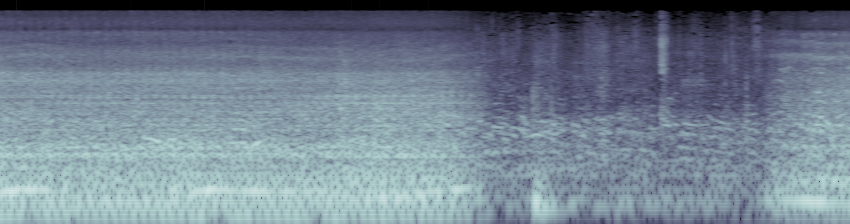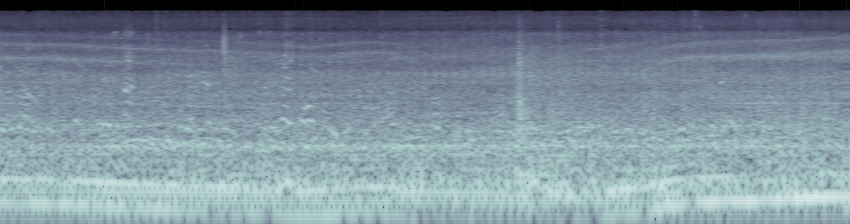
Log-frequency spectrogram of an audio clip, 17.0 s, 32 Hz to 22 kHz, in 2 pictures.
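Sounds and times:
diesel machinery engine hum: 0.0 - 5.0, 7.7 - 17.0
people talking: 0.0 - 17.0.

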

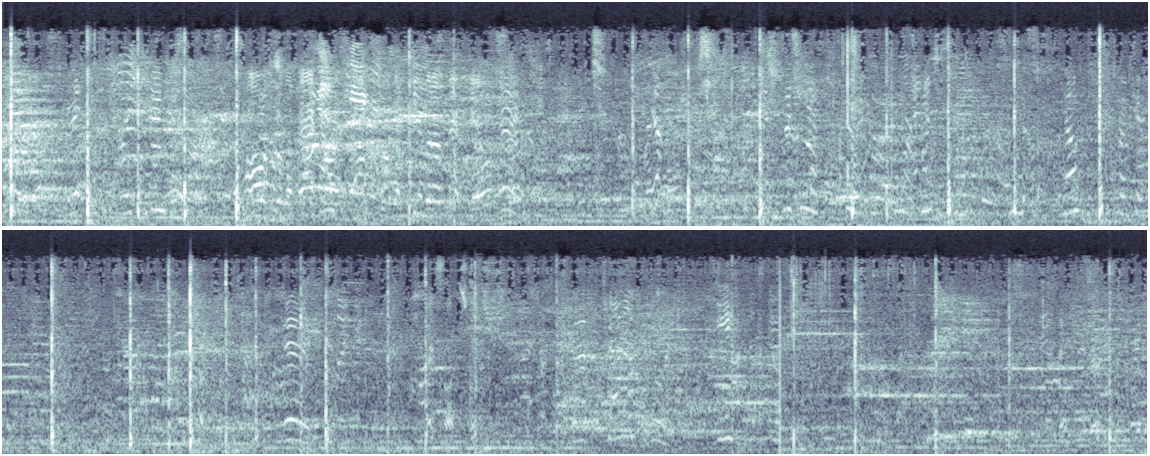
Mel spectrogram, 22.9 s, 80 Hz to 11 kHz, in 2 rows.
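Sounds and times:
voices talking: 0.0 - 22.9.

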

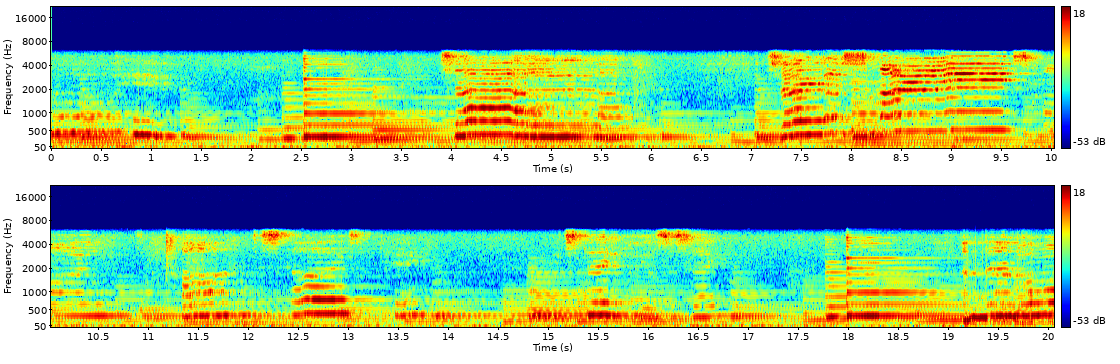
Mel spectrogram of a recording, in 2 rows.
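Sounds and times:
woman singing: 0.0 - 1.8, 3.8 - 6.4, 7.0 - 17.4, 18.7 - 20.0
piano chords: 0.0 - 20.0.

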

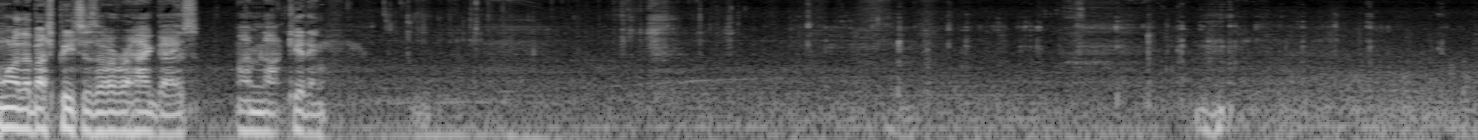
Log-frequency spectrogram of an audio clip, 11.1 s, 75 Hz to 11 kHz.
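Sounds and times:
person chewing food: 2.6 - 11.0.

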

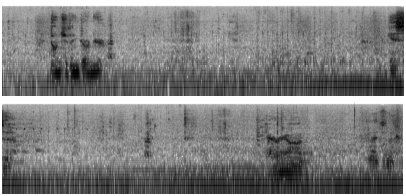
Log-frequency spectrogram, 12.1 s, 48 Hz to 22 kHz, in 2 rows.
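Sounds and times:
faint clicks and rustles: 0.0 - 12.0
low steady hum: 0.0 - 12.0
people talking: 0.7 - 1.7, 3.4 - 7.4, 10.0 - 12.0.

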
